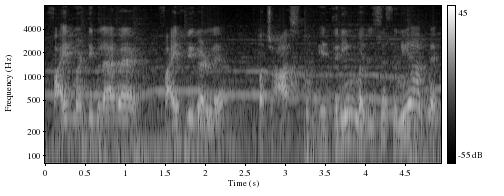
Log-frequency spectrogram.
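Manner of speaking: ordinary talk, nothing marked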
